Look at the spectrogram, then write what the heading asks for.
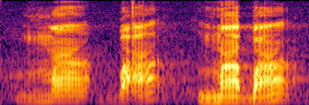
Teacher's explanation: ma, ba are labial sounds, okay? Why are labial? Because I use the lips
